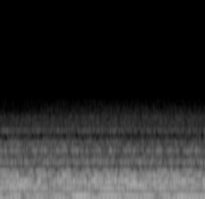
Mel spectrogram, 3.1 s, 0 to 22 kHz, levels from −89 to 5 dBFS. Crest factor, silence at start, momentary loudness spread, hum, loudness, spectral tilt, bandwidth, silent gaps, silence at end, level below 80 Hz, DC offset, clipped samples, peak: 12 dB; 0 s; 3 LU; 50 Hz at -35 dBFS; -31 LUFS; -13.5 dB/octave; 2.5 kHz; none; 0 s; -38 dBFS; under 0.1%; under 0.1%; -18 dBFS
